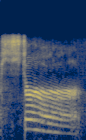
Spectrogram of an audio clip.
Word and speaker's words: stir: This is a tricky word because we don't hear this I. The R takes control of this word, so it's kind of a silent I there. Stir.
